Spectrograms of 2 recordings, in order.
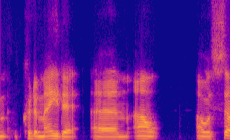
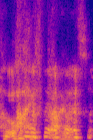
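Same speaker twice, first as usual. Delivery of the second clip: high, drawn-out words through laughter; laughing; 9 semitones higher, slower than usual. Real, not acted. Co-host echoing a viewer's joke, laughing. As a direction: repeat it while cracking up. Amused echo of chat's joke.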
